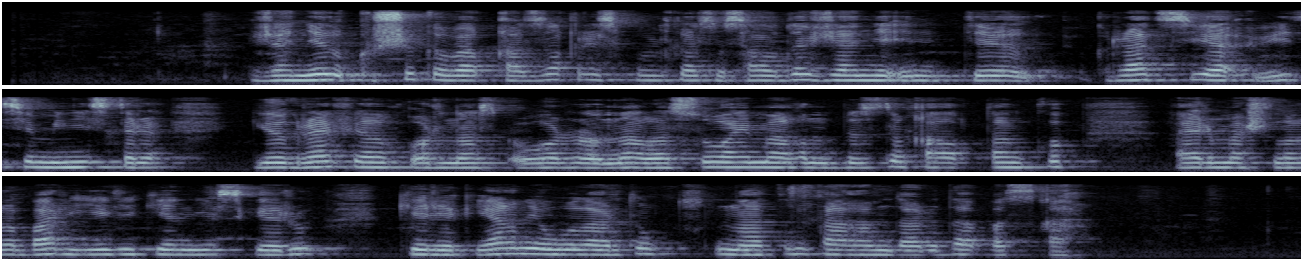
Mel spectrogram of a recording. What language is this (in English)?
Kazakh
